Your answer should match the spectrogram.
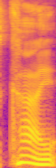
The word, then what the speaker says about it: chi: It's kai as in the word chemical.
